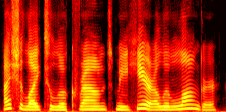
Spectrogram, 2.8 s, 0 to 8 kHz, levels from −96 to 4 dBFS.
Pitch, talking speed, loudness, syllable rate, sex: 225 Hz, 235 wpm, -17 LUFS, 5.3 syllables/s, female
